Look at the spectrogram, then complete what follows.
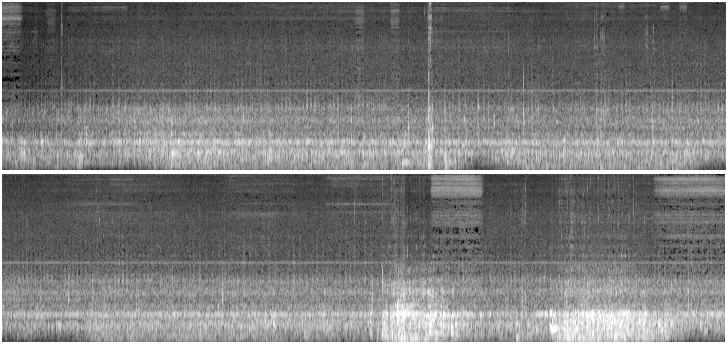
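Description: Underwater scuba dive sound: a steady low hiss with a faint constant hum, broken twice near the end by the loud bubbling of a diver's exhaled breath through the regulator.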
